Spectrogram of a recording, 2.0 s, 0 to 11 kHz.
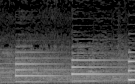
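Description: Railway station public-address chime: bell-like tones climbing step by step in a rising arpeggio, one about every 0.8 s, each ringing and fading, the highest and loudest near the end. It is the signal that a spoken announcement is about to begin.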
